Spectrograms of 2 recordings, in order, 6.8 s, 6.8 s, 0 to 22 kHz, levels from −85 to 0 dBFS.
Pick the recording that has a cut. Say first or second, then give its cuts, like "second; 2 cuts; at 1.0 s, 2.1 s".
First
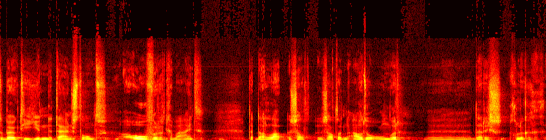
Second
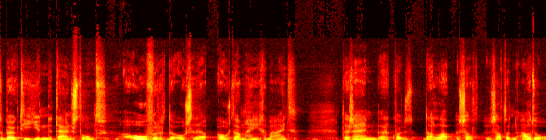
first; 2 cuts; at 2.1 s, 3.1 s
